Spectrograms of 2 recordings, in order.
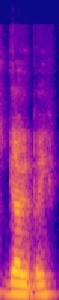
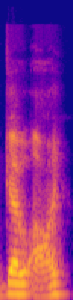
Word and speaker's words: Gobi: Uh, Andy's, I believe, trying to pronounce Gobi, but he's gone go eye.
